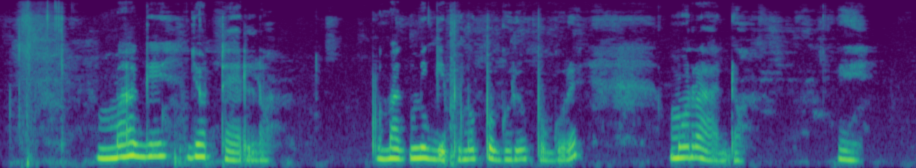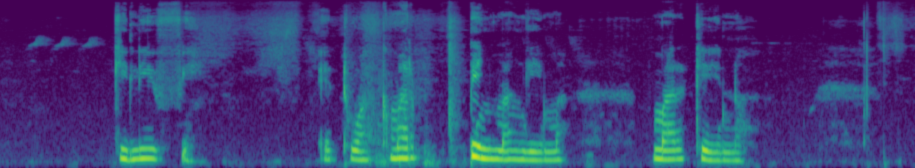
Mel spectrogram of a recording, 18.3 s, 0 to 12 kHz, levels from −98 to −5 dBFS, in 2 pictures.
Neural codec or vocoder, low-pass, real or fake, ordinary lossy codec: none; none; real; none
